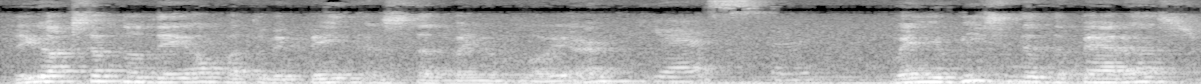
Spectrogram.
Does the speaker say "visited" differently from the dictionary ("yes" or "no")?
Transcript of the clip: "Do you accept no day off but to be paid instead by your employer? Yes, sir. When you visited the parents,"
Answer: yes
